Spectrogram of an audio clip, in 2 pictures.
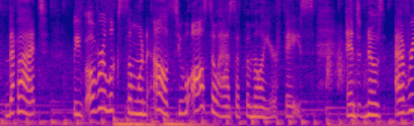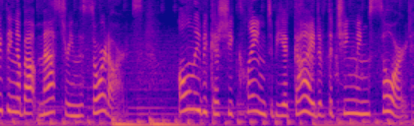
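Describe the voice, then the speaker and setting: A woman's voice: sits high, moderate pace, pushed and bright. A woman voicing an earnest young swordswoman, a younger sister, in a video game. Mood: resolute. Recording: game music behind the voice.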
